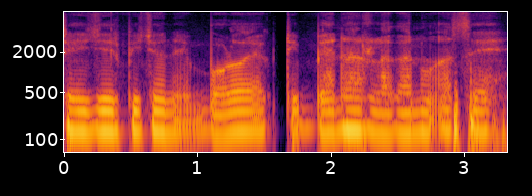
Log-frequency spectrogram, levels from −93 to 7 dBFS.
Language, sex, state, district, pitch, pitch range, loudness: Bengali, male, Assam, Hailakandi, 135 Hz, 130-135 Hz, -15 LUFS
